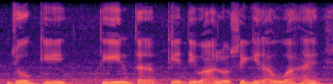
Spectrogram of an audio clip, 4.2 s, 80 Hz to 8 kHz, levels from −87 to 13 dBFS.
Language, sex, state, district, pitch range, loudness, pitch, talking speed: Hindi, male, Uttar Pradesh, Lucknow, 120-140 Hz, -15 LUFS, 130 Hz, 130 wpm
